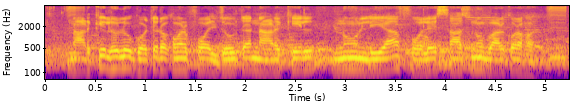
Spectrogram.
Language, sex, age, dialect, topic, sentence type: Bengali, male, 18-24, Western, agriculture, statement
